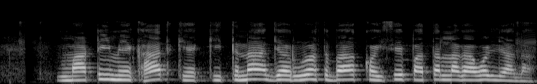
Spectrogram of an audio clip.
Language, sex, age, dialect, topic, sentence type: Bhojpuri, male, 25-30, Northern, agriculture, question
